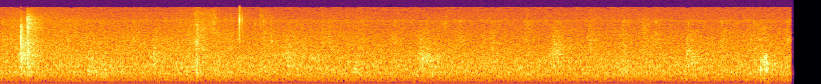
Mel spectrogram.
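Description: A paper record sleeve rustles softly as it is handled.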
